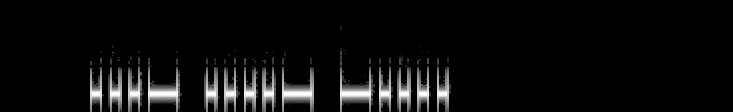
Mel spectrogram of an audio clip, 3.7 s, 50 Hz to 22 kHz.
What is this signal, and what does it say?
Morse code, heard as a keyed tone, about 25 wpm, 700 Hz. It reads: V46
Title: All Cut Numbers - 3-Digit 25wpm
